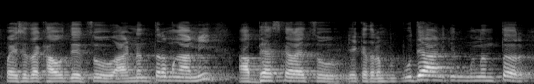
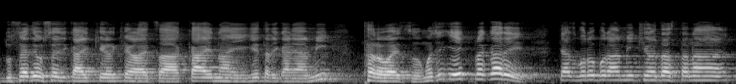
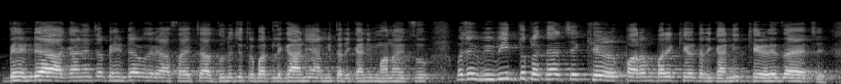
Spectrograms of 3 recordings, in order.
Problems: none marked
